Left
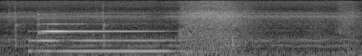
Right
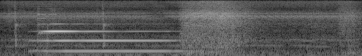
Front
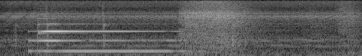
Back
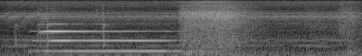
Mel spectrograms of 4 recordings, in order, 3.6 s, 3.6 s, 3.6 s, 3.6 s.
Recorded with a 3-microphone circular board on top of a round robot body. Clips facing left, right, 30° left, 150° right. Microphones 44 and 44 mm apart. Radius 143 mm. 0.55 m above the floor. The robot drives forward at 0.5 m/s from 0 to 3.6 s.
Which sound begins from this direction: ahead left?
A bell, at 0.3 s.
